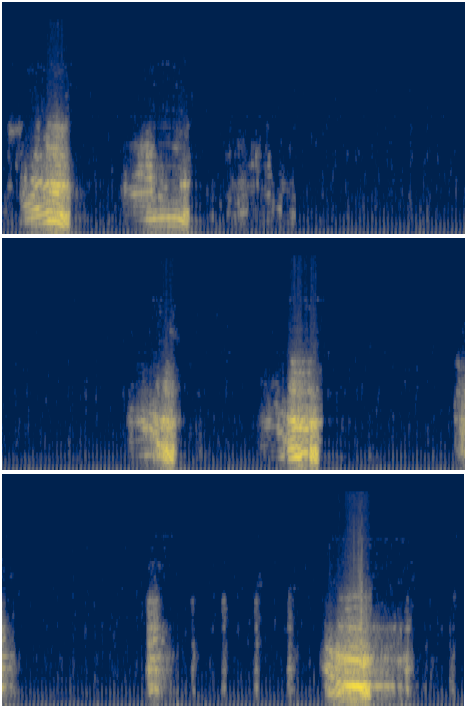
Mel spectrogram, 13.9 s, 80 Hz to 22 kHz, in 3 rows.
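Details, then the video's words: ['Carpathian stag in the Bucovina mountains during the autumn rut, 29 September 2022, giving a series of short grunting roars, some paired, spaced irregularly over about fourteen seconds with silence between.'] "Boncănit / Carpathian stag Breeding season"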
